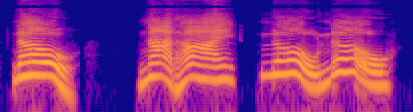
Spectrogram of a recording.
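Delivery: put-on very high, loud protest in a boy's voice; bitter sobbing. A narrator's reading. Pinocchio denies stealing the farmer's chickens, acted sobbing. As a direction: wail the denial high, acting tearful. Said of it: "sobbing bitterly".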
